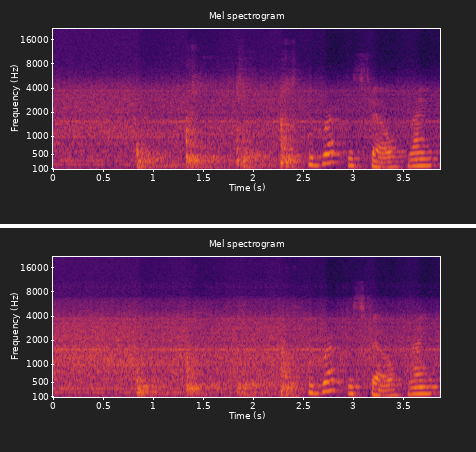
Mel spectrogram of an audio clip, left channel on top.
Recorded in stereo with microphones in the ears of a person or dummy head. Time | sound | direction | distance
0.8 | footsteps | 55° left (ahead or behind) | 4.5 m
2.5 | a woman speaking | 10° right (ahead or behind) | 1.1 m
